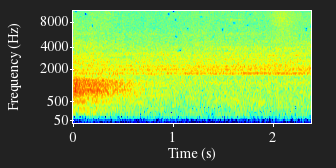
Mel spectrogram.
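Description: A woman's voice trails off into the room's echo at the start, leaving a steady background hiss of the room with a faint steady tone.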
